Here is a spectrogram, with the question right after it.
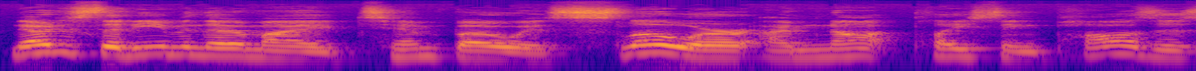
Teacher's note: I'm just slowing down how I speak the words by stretching out each syllable. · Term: vocal tempo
